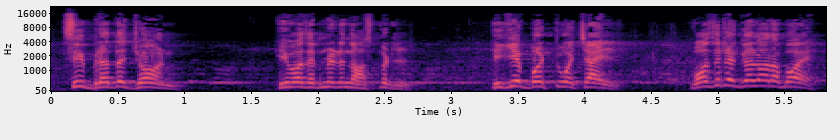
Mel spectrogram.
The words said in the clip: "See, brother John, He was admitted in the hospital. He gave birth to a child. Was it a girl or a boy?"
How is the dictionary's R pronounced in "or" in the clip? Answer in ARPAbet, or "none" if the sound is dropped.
R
